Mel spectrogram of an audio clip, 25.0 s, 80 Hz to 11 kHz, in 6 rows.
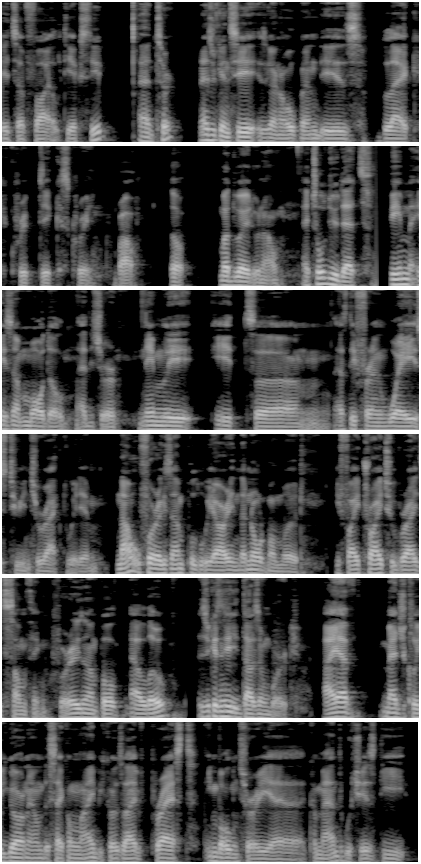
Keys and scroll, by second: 1.2 Return, 17.5-19.0 typing.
